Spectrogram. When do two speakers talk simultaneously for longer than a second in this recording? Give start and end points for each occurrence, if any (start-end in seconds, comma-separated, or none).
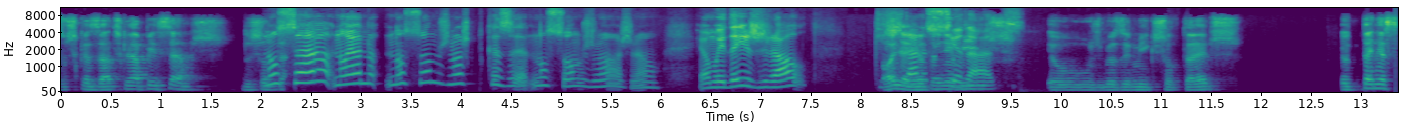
8.2-9.7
